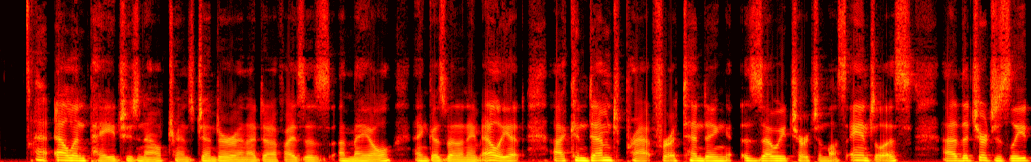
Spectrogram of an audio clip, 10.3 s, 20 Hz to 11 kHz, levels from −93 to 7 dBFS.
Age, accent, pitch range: 30-49, American, 125-150 Hz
